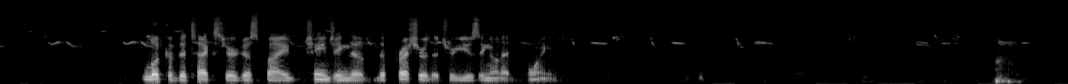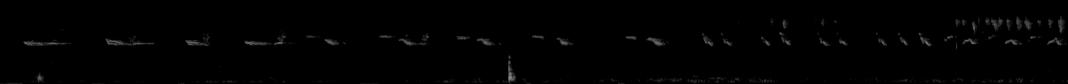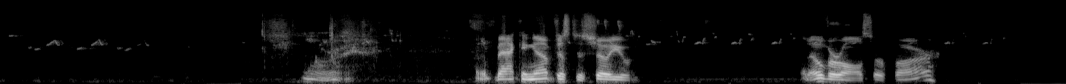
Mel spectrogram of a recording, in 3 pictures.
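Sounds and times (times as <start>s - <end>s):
high thin bird trill: 9.2s - 23.0s, 23.8s - 25.5s.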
